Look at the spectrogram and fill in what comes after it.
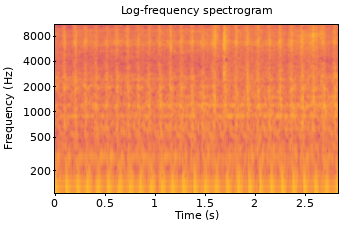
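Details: Vperman 150 motorcycle at idle, recorded near the cylinder head after a tune-up and valve clearance adjustment reduced the noise; a light, even tick about three times a second rides over the thump, caused by a loose, flapping air valve.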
